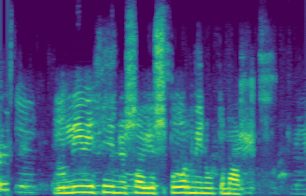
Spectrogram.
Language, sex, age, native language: Icelandic, male, 13, Icelandic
